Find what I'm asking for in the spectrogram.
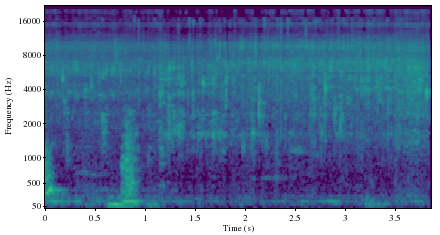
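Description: Bitter gourd (ucche) frying in a pan with onion and green chilli, giving a steady broadband hiss and sizzle with a few low knocks near the start.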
